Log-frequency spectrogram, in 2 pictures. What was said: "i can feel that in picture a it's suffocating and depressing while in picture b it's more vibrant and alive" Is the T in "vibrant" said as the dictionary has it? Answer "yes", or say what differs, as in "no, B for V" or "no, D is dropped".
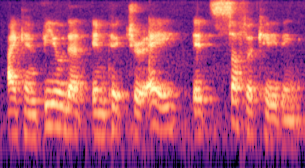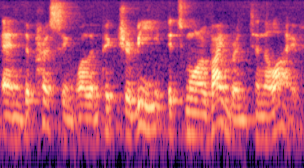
yes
